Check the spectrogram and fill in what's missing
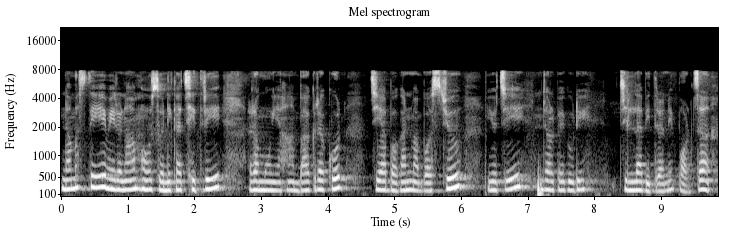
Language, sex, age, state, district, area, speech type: Nepali, female, 30-45, West Bengal, Jalpaiguri, rural, spontaneous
